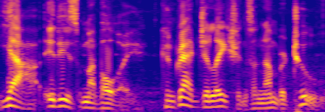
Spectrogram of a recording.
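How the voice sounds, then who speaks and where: A man's put-on character voice, fairly low in pitch, at a moderate pace over clear background noise. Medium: read story. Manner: rhyming, cocky, mocking.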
